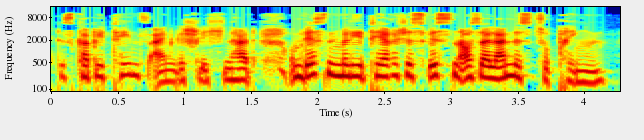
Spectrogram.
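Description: A woman reading aloud, voicing a cold, mocking male army lieutenant who interrogates slowly and scornfully. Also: mid-range voice, darkish tone, natural voice. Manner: icy, scornful, deliberate.

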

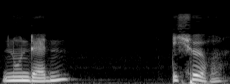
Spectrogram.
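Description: A woman reading aloud, voicing a cold, mocking male army lieutenant who interrogates slowly and scornfully. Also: on the low side, warm tone. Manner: icy, scornful, deliberate.

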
